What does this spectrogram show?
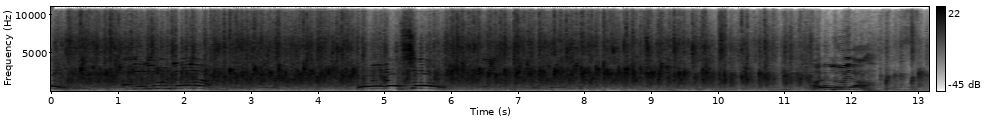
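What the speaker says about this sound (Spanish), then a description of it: "Denle aplauso al que es estratégico para salvar al ser humano." A church congregation applauds steadily and loudly for the whole stretch, with a preacher's voice shouting praise over the clapping and a burst of vocal response near the end.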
